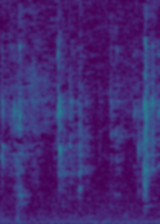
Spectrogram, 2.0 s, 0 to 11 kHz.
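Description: Near silence with a few faint clicks of plastic toy parts being handled: a Transformers Titans Return Megatron figure's arm being unclipped and rotated 180 degrees.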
